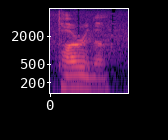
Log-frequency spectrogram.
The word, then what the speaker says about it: dharana: How would you pronounce that? Dharana.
